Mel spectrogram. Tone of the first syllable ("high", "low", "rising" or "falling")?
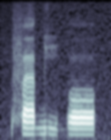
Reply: high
